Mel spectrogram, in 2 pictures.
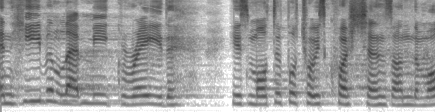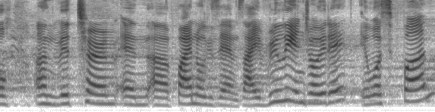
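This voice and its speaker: At a moderate pace, a woman with a non-native accent talks at a fairly high pitch with ordinary pitch variation. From another country. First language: not English. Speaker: nursing professor. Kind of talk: award acceptance speech. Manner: halting.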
